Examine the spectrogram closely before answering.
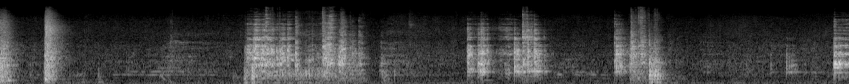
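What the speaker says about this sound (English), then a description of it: "I'm gonna grab a plate or 2, or 3" Plates and dishes clatter as they are taken out and handled in a home kitchen while keto French dip cooks, with several short bursts of clinking separated by quieter pauses, close and fairly loud, with no voices.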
